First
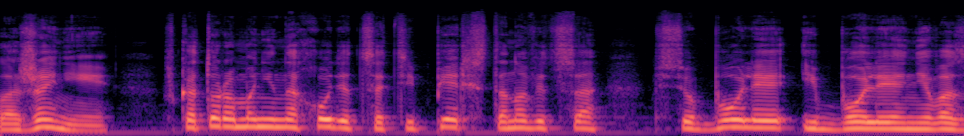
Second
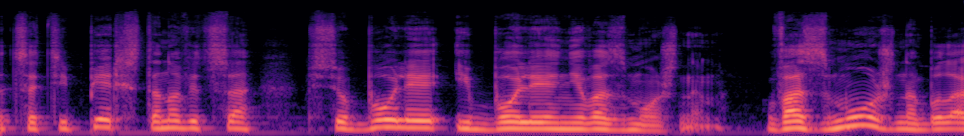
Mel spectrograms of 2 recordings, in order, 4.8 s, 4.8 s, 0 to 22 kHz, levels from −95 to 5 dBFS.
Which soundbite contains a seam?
second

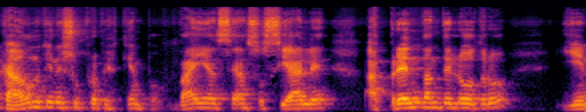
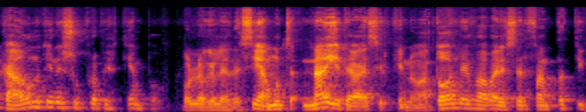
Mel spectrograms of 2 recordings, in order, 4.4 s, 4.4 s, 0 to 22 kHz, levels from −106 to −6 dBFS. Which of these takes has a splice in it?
second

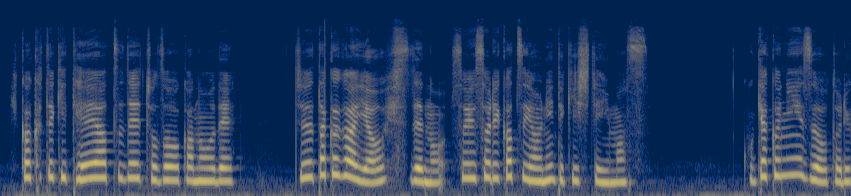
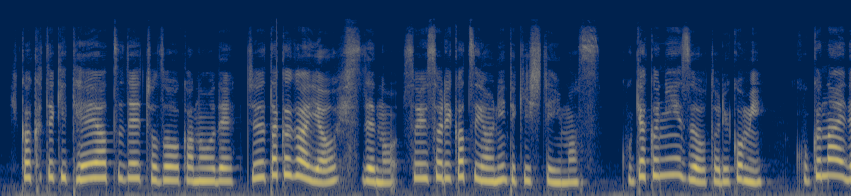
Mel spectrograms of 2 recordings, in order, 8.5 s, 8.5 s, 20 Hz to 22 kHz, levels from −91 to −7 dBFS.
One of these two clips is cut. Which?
second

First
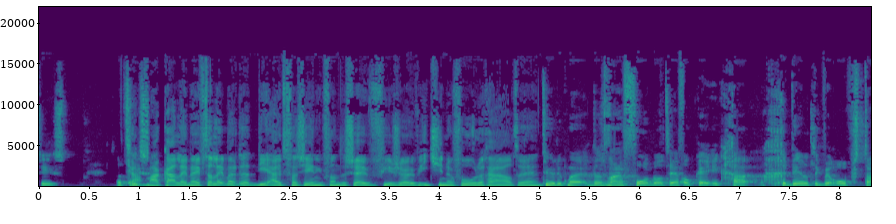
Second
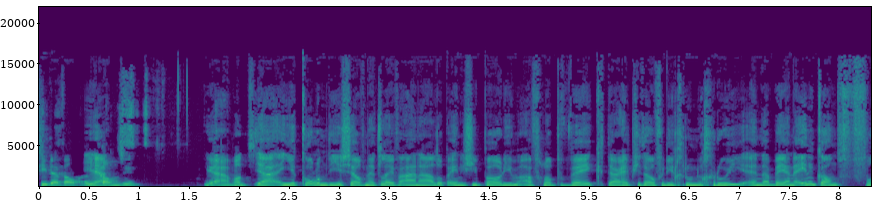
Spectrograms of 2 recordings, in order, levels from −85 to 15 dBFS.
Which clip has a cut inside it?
first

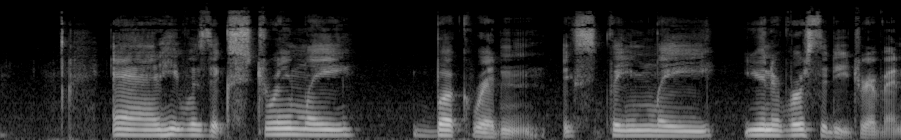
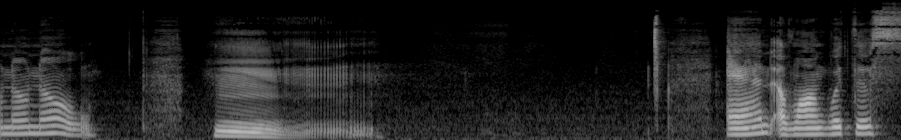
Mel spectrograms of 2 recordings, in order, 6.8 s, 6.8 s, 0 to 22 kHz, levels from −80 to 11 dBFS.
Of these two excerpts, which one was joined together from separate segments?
second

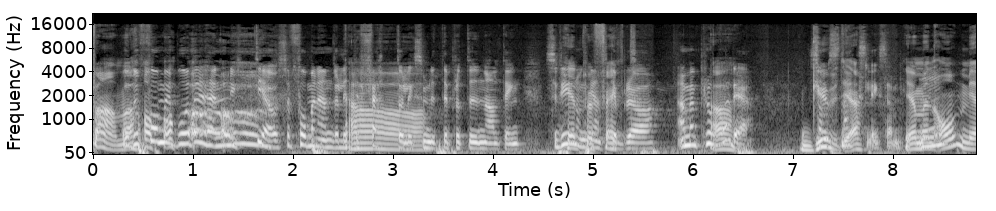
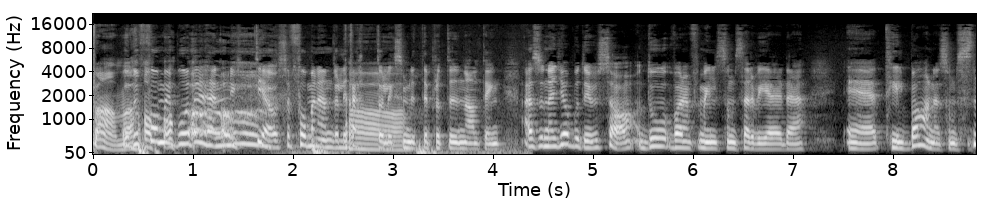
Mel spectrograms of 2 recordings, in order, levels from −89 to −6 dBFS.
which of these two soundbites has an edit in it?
second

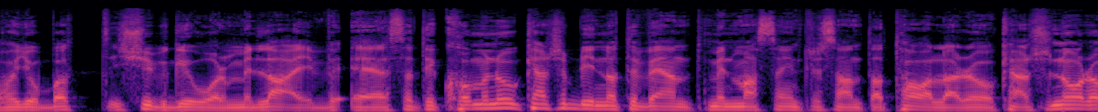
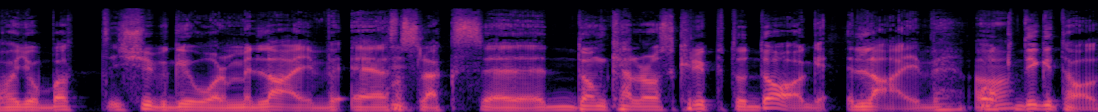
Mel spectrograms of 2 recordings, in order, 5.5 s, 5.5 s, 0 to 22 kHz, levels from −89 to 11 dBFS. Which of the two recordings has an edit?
second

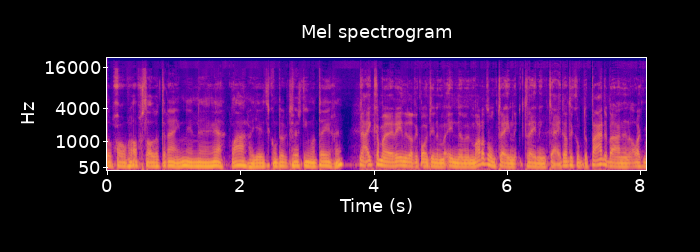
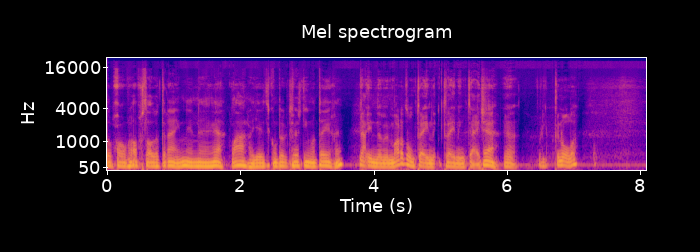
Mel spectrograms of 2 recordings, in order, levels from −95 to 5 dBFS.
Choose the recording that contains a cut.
second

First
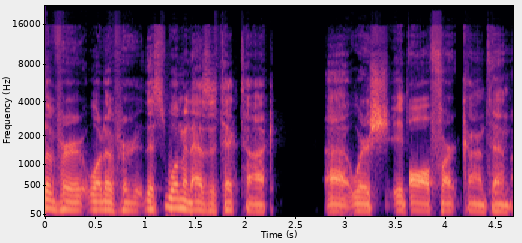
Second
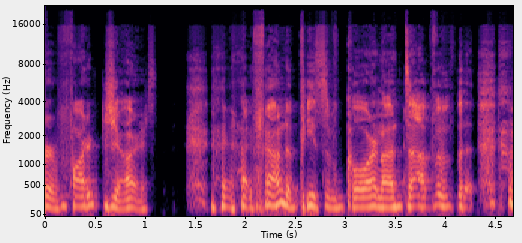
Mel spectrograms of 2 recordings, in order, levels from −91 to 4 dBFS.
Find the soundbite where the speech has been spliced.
first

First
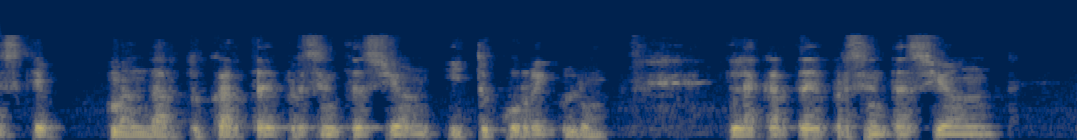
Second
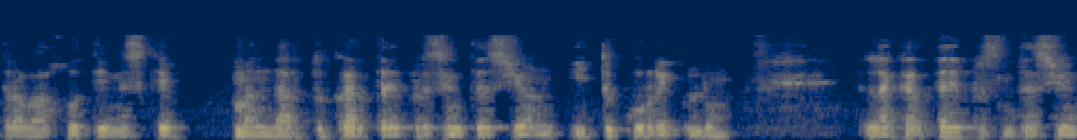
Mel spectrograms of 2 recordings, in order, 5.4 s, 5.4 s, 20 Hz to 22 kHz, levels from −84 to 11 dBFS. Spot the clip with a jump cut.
second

